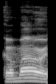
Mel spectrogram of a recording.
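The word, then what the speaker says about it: Guimarães: and bruno come up gemara is how you pronounce it i think them they're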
